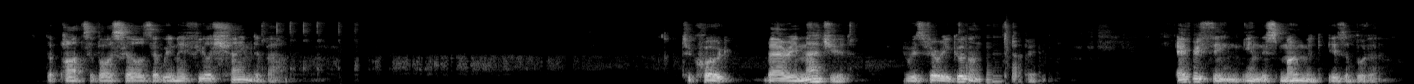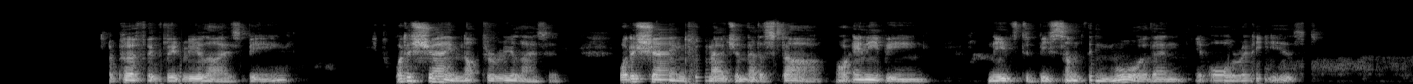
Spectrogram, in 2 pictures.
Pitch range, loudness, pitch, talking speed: 75-90 Hz, -22 LUFS, 85 Hz, 125 wpm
